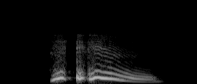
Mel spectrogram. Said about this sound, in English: I notice a little cough, wanted to be heard.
